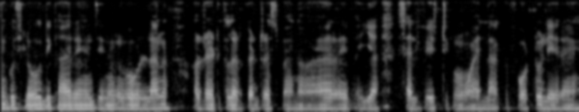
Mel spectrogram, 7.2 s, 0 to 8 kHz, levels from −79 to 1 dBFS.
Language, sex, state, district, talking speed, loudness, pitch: Hindi, male, Andhra Pradesh, Chittoor, 215 wpm, -30 LUFS, 95 Hz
